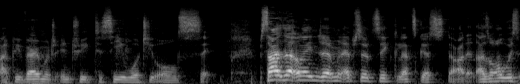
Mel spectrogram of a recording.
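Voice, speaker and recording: A man in his twenties giving casual, chatty reaction commentary, often rambling and repeating his phrases. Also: medium pitch. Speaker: reaction video host. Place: small bedroom, indoors.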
